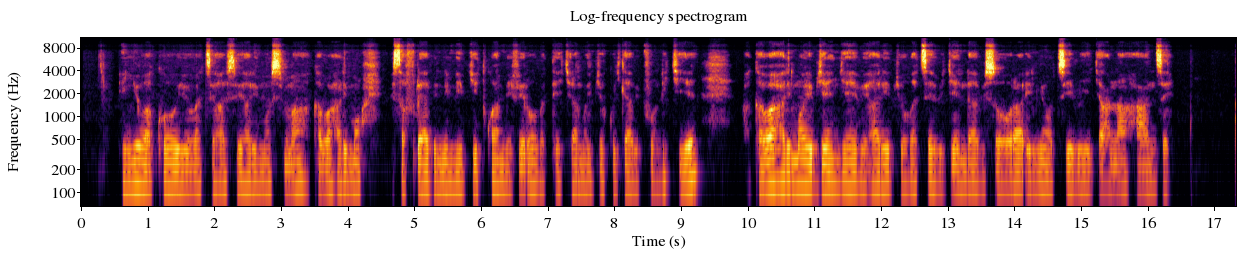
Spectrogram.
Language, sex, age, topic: Kinyarwanda, male, 18-24, education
